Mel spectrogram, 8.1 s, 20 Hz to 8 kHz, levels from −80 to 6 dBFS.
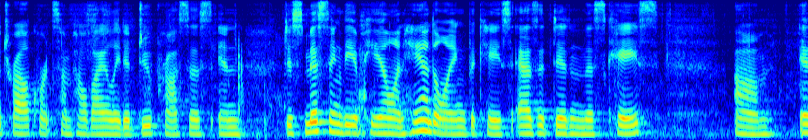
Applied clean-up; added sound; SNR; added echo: none; none; none; none.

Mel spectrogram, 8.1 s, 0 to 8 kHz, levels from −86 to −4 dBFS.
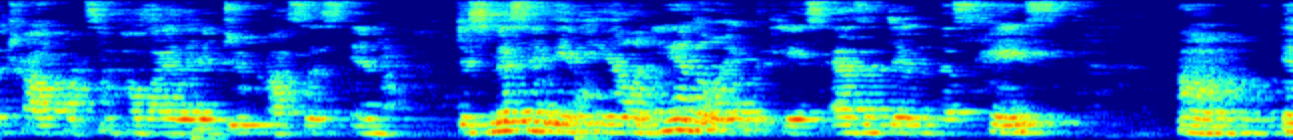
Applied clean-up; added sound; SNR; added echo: classical method WPE with log-MMSE.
